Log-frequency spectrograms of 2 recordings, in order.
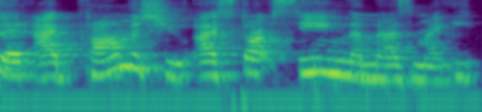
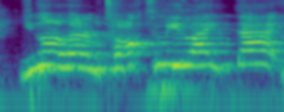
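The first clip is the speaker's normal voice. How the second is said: mock outraged woman; 10 semitones higher, 4 dB louder, faster than usual. Mocking a drama-starting woman.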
